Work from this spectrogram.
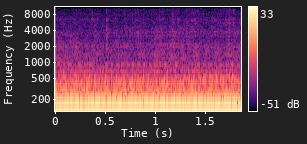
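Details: Nissan B14 with SR20VE running open header after the Tri-Y header's bolts loosened and it fell off: loud, deep, raw unmuffled roar with heavy low rumble on a quick rev.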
